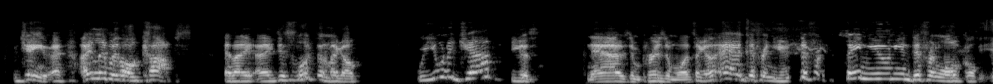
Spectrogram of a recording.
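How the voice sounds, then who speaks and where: An energetic, high-pitched man with a Philadelphia accent, pitch swinging very widely, at a very fast pace. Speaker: comedian. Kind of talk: casual chat. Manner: fast, energetic.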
